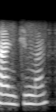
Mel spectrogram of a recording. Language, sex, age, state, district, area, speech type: Punjabi, female, 18-30, Punjab, Fazilka, urban, conversation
